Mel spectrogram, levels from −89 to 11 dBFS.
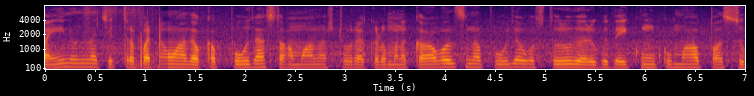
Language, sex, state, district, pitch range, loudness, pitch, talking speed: Telugu, male, Andhra Pradesh, Visakhapatnam, 140-155 Hz, -20 LUFS, 145 Hz, 130 wpm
